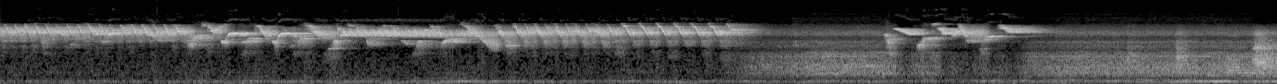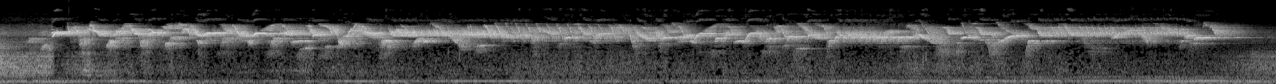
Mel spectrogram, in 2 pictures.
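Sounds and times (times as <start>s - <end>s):
Yorkshire canary warbling song of dense rolling trills: 0.0s - 25.5s.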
